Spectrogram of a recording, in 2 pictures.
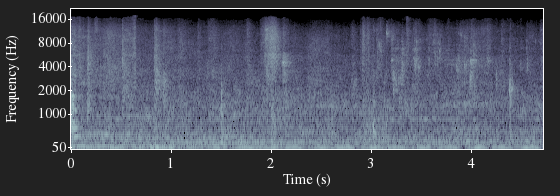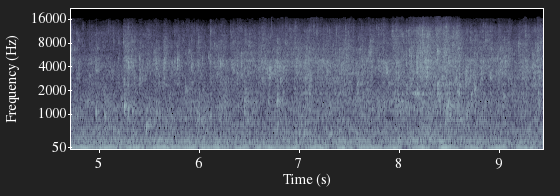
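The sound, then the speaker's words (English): Water pours and trickles steadily into potted basil, lettuce and tomato plants in a kitchen, continuous for several seconds, with small splashing drips scattered throughout and no voices. “So, for instance, I am now going out in the kitchen and I'm watering the plants, the basil, the lettuce, the tomatoes.”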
